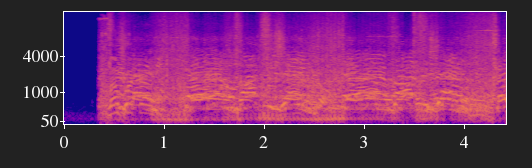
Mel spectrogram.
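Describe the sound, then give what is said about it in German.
A protesting crowd of patients' relatives chants and shouts in unison, demanding oxygen, in front of the largest hospital in Manaus, Brazil: a loud, dense wall of many overlapping voices that starts abruptly and continues steadily throughout, with rhythmic rises in the chant. “Wir wollen Sauerstoff, rufen Angehörige von Patienten vor dem größten Krankenhaus von Manaus.”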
